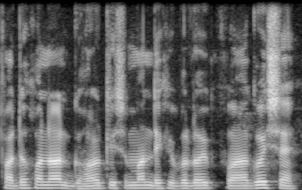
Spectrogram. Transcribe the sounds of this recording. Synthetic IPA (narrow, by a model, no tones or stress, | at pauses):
pʰadɔxɔnɔtɡʱɔɹkisumandekʰibɔlojpʊaɡojsɛ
